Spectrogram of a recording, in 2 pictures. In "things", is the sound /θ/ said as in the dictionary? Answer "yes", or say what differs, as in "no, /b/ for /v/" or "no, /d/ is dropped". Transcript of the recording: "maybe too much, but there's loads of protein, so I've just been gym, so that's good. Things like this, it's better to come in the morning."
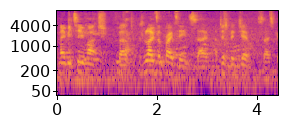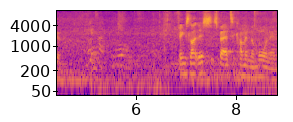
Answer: yes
